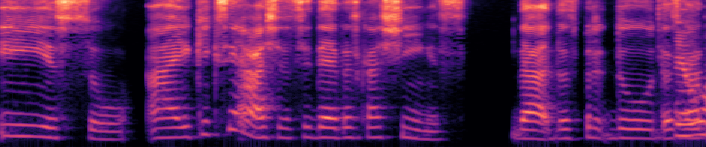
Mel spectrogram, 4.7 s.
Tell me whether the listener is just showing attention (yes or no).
yes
